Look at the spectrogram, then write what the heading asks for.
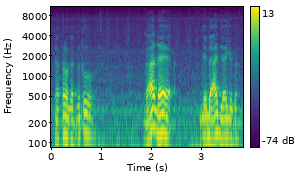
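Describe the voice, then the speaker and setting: A young man telling stories in casual, slangy podcast chat, with no regional accent and a relaxed manner. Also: mid-range voice, brisk, lo-fi sound, slight background noise. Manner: laid-back storytelling, frequent restarts and laughs. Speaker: podcast co-host.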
